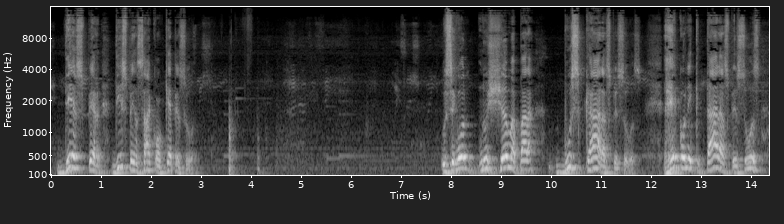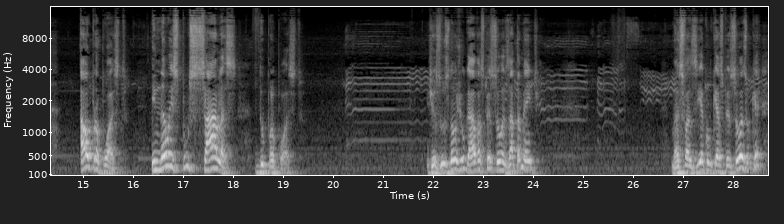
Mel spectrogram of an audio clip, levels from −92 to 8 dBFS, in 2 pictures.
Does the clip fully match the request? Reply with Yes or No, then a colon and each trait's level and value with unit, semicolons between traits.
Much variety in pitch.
Yes: wide, 6.8 semitones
